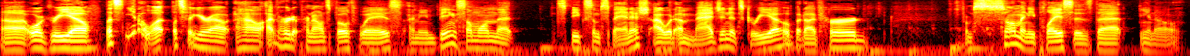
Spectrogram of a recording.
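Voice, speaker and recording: Talking at normal speed in a lowish voice, a man hosts a fantasy golf podcast packed with stats and picks. He keeps it casual and conversational, and there's no echo.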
